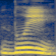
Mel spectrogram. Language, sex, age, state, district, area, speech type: Odia, female, 45-60, Odisha, Mayurbhanj, rural, read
